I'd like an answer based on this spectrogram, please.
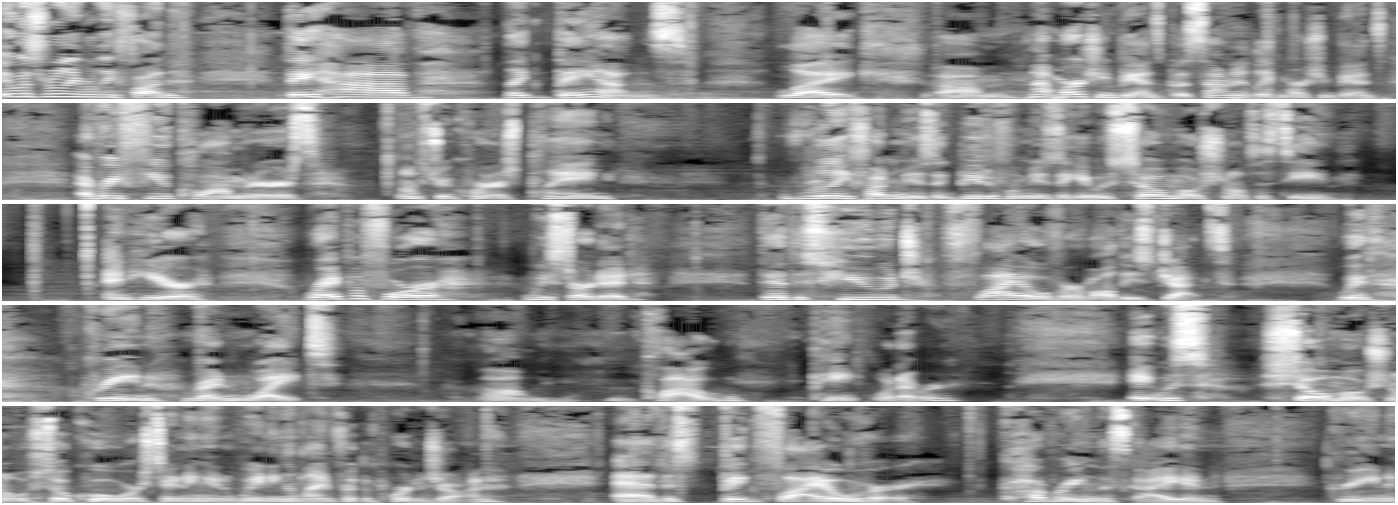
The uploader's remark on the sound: Live from the Rome Marathon. Enjoy some sounds and real time thoughts from Rome!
